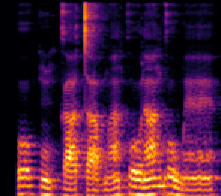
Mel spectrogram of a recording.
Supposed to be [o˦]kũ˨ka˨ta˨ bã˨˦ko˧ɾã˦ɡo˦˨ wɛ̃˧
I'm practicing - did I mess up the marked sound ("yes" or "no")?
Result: yes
